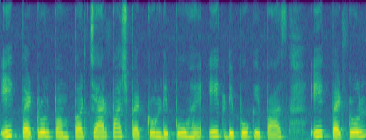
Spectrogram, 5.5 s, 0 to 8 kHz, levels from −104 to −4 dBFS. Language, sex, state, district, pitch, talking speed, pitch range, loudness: Hindi, female, Uttar Pradesh, Budaun, 235 Hz, 165 wpm, 225-245 Hz, -16 LUFS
